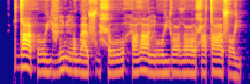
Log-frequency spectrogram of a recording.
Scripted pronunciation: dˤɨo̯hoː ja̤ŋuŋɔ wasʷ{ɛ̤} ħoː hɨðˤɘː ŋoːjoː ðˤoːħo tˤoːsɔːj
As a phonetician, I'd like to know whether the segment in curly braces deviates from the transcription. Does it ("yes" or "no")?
no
